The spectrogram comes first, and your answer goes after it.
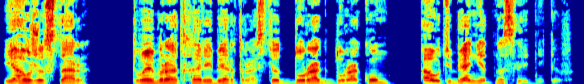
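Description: A man's voice: on the high side, normal speed, dry recording, studio quality, close to an everyday voice. A man voicing an old grey-haired king who speaks in a blunt, commanding, scornful way. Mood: stern, commanding.

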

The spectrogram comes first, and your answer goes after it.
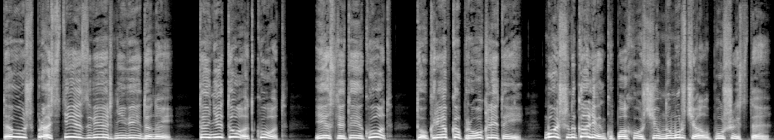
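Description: A fussy old house-spirit grandpa from a storybook, folksy and given to exclamations, as a woman reads him. The voice pitches high and swings widely, sliding up and down. It is unhurried and dry. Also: big pitch swings, dark tone, no echo, heavily acted. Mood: grumbling. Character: old male house spirit, fretful and sentimental. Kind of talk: audiobook character voice.

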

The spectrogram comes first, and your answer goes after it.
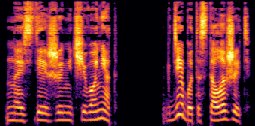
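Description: A wistful young man who speaks in a quiet, restrained way, as a woman reader puts him on. The voice stays fairly low. The sound is dry and close. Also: fairly even intonation, measured pace, no echo. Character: young man, the wistful first-person hero.

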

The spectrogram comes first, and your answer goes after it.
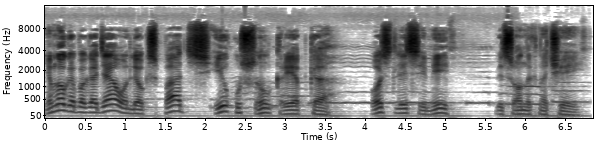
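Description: A man narrating a classic story in a calm, measured audiobook reading. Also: lowish voice, husky, soft background music.

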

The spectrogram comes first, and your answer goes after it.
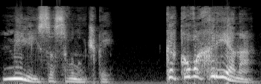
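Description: A man voicing an excitable young male programmer who shouts his lines in an audiobook. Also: mid-range voice, moderate pace, husky. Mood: alarmed.

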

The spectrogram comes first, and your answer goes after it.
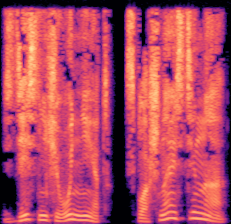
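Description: A man's voice: a little high, sing-song, slow pace, husky, highs cut off, exaggerated voice. A man voicing a frightened teenage girl who pleads in strained cries in an audiobook. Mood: pleading, scared. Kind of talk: audiobook character voice.

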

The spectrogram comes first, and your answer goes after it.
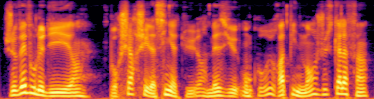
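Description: A man's voice: lowish voice, expressive, moderate pace, no echo, studio quality, close to an everyday voice. A man voicing a tense young schoolmaster in an audiobook, polite and guarded. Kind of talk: audiobook character voice.

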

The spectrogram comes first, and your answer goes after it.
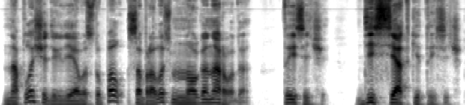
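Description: A male audiobook narrator with a low voice that rises and falls widely. He reads first-person prose in an expressive storytelling manner. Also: unhurried.

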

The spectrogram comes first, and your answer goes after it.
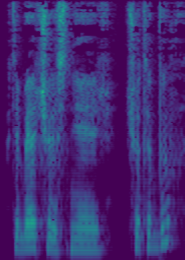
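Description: Guy doing a rowdy teasing buddy, higher voice, loud and disbelieving. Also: a little fast, close to an everyday voice. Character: mocking, blunt middle-aged male drinking buddy.

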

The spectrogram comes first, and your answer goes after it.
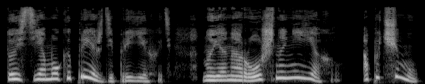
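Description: A woman reading an audiobook and voicing an eager, flustered young man who excitedly protests his innocence. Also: mid-range voice, normal speed, dry recording, clean studio sound, voice pushed up. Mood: excited pleading.

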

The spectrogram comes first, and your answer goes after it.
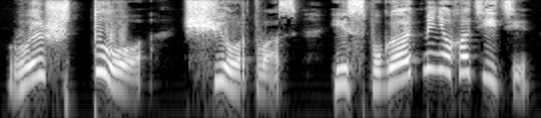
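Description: A woman's voice: medium pitch, very animated, extremely slow, dry recording, heavily acted. A woman voicing an irritable, ailing old male merchant who answers in blunt, scornful retorts. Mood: angry.

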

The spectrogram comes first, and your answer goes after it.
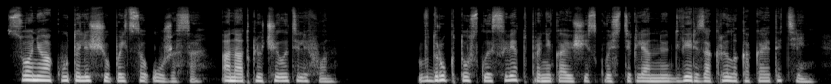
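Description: Thriller audiobook reader, measured and tense, dry close recording, mid pitch. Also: a little mellow, no echo.

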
